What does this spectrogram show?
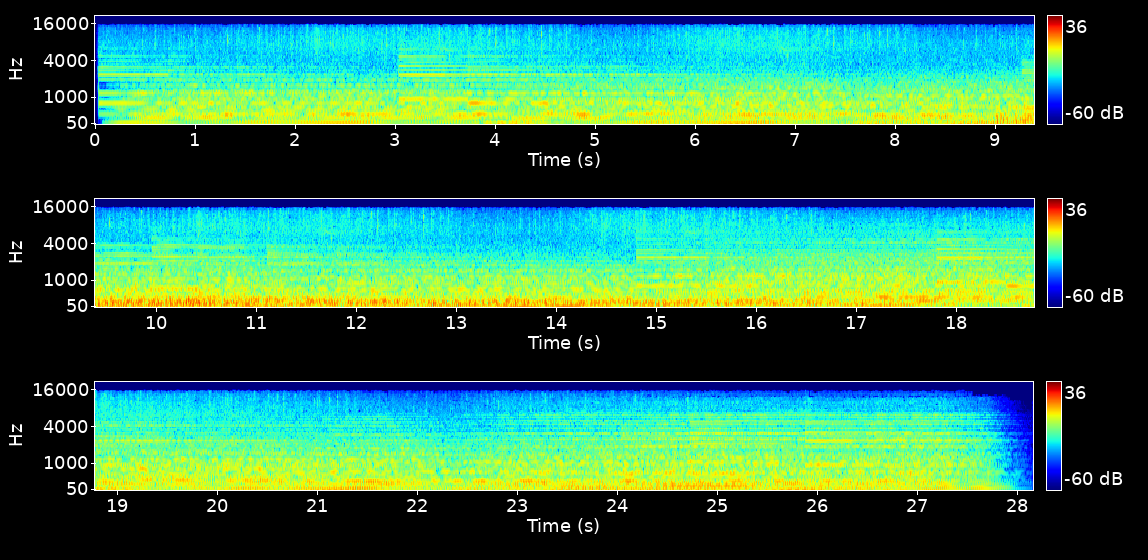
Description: رینگتون موبایل ملایم و آرامش بخش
